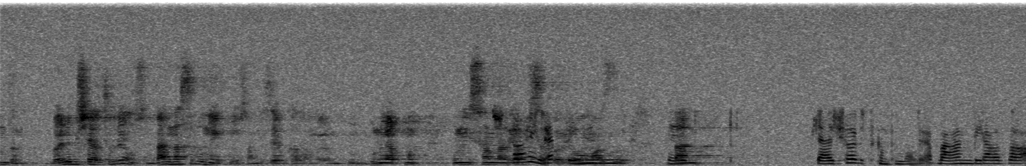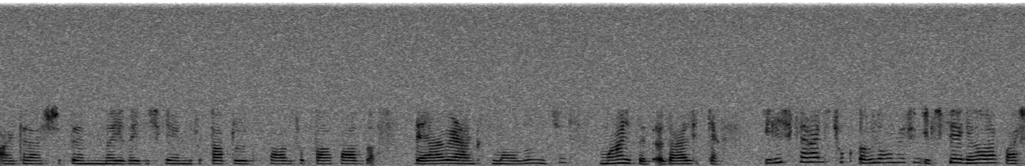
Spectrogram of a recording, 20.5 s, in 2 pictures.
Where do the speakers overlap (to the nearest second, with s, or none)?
5 s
